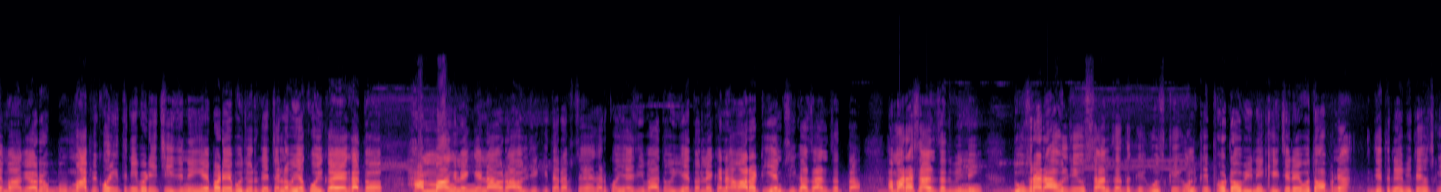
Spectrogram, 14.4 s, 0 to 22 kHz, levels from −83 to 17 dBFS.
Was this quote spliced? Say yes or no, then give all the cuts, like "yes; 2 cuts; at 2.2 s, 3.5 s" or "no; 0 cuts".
no; 0 cuts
